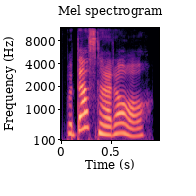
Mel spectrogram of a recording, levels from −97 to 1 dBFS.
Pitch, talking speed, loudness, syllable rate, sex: 280 Hz, 245 wpm, -17 LUFS, 4.8 syllables/s, female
